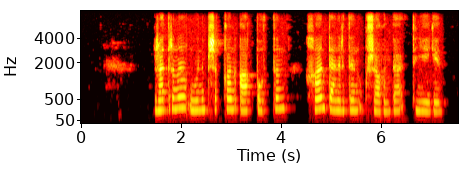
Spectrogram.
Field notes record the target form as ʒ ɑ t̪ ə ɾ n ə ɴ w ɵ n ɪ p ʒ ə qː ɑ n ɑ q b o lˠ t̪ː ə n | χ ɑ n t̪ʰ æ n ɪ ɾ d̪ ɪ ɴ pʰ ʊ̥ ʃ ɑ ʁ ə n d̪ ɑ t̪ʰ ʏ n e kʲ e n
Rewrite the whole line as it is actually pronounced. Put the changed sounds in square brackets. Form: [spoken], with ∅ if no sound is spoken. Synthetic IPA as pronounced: ʒ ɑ t̪ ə ɾ n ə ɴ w ɵ n ɪ p [ʃ] ə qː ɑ n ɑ q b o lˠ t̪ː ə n | χ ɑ n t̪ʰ æ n ɪ ɾ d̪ ɪ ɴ [qʰ] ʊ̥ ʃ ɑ ʁ ə n d̪ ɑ t̪ʰ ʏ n e [ɡʲ] e n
